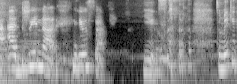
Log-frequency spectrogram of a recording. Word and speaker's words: Adrienne: Yes, because it's actually a French name. Oh. So Mm-hmm. to get the pronunciation right, you have to turn around your tongue in R's and stuff. So I make it easier. And I Oh, say it right. in an more English friendly way.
